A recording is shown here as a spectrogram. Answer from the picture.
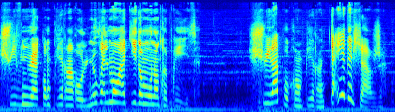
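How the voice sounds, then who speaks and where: A put-on, female-sounding character voice at a moderate pace, with clear background noise. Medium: machinima. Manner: lively, impulsive.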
